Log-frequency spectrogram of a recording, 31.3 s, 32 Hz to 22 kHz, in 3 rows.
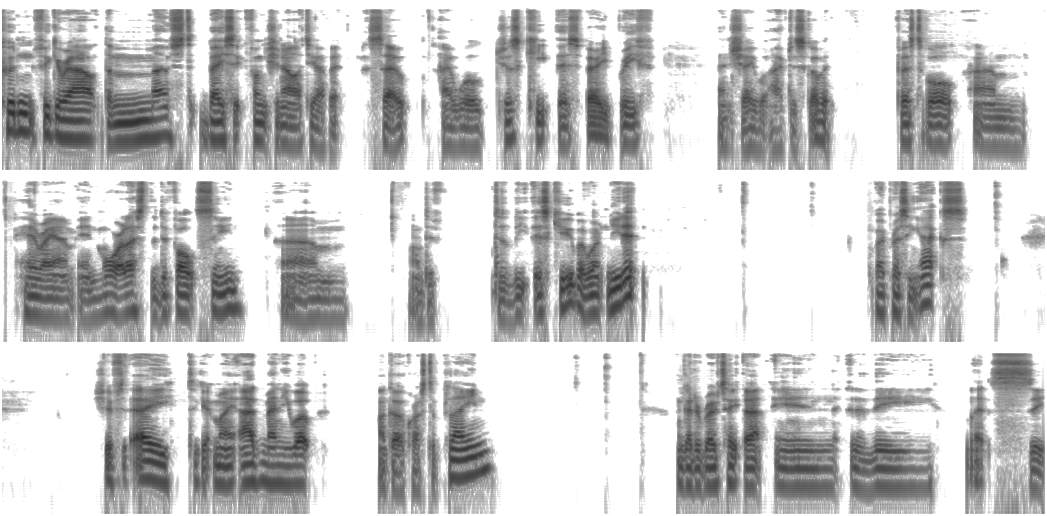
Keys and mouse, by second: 17.8 x, 22.0 shift+a.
